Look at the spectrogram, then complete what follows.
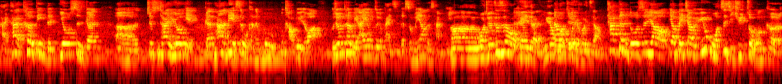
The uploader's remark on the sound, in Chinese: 錄音地點｜ 藍色咖啡館 108台北市萬華區大理街131號。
